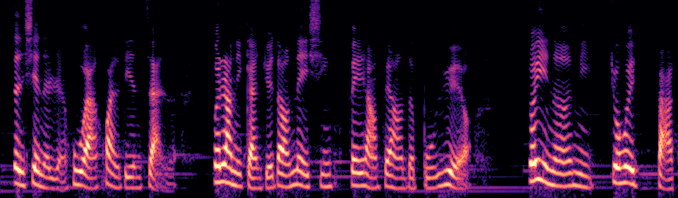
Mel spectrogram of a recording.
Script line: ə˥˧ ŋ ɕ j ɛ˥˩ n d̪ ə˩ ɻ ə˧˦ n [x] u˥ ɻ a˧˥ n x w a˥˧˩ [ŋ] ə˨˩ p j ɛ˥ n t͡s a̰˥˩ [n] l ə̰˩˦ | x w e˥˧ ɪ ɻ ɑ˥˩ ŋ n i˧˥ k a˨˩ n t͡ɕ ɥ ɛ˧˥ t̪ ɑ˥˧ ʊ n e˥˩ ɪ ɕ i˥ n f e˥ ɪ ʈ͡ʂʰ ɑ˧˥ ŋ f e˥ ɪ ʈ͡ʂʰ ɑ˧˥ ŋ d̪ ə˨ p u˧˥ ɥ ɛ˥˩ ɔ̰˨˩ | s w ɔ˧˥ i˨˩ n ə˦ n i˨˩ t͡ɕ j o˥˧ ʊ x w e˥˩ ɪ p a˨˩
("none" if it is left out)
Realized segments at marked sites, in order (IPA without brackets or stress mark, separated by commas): x, n, n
